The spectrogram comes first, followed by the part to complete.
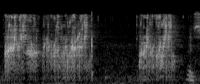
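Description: Two breaths blown by mouth through a straw into the ink holes of a soaked Canon Pixma MX922 printhead. The first lasts about a second and the second, shorter one comes about a second and a half in. The blowing forces clogged magenta ink out of the nozzles.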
